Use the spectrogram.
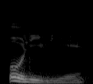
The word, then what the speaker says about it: Olivier: We will learn how to pronounce this beautiful and famous name in France. It's Olivier.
